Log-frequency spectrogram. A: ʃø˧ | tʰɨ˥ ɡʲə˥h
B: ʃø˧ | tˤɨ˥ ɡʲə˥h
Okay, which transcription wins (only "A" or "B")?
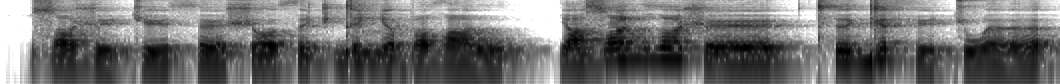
A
